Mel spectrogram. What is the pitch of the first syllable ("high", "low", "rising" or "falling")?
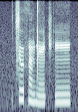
high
